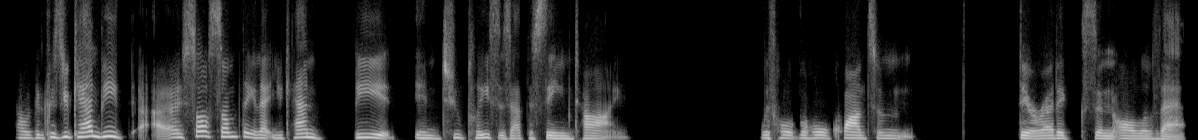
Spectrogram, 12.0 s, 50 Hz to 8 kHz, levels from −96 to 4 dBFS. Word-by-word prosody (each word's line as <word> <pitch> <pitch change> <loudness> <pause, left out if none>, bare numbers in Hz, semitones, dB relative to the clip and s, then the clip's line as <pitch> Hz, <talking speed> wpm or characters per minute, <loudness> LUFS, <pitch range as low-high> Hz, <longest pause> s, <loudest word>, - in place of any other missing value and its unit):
Oh, 185 -2 -3
good, 185 -1 -5
'cause 220 -2 0
you 250 - +5
can 255 +3 +5
be 255 -5 +5
I 415 - -8 0.3
I - - 0
I - - +1
saw 275 +7 +3
something 245 -5 0
that 175 - 0
you 170 - -3
can 205 -3 +1 0.3
be 195 -4 +2 0.2
in 165 -4 -2
2 195 +5 -3
places 175 -2 -2
at 150 0 -3
the 155 - -4
same 155 0 +1
time 150 +1 -2 1.3
with 170 -2 -2
whole 175 -2 -1
The 175 0 -3
whole 170 -1 0
quantum 165 -2 +1 1.1
theoretics 160 0 0
and 150 -2 +1
all 150 -2 0
of 140 0 -4
that. 125 -4 0
170 Hz, 160 wpm, -24 LUFS, 155-205 Hz, 1.3 s, you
